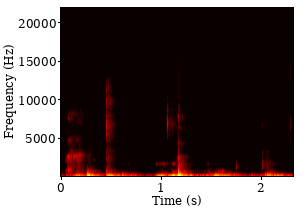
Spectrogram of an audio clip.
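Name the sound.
typing on a keyboard with long acrylic nails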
